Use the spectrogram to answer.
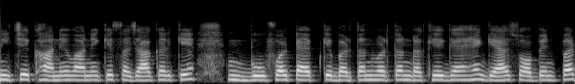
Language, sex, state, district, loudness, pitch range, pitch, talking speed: Hindi, female, Punjab, Pathankot, -16 LUFS, 200-215 Hz, 205 Hz, 175 wpm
